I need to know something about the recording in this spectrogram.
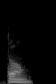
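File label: "dong" Mandarin Chinese, neutral tone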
